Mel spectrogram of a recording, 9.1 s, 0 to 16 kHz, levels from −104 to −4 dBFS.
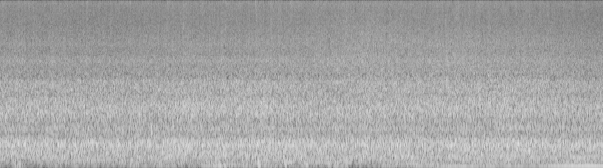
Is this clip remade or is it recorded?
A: recorded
